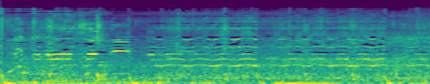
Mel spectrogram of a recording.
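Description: A car driving on a highway, with a steady low rumble of road and engine noise. Music plays over it, with a long wavering held note from about a second and a half in.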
